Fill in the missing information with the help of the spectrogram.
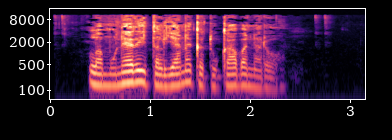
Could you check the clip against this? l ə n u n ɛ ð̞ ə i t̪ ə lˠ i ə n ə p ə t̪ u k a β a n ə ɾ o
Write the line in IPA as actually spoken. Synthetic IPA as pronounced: l ə m u n ɛ ð̞ ə i t̪ ə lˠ i a n ə k ə t̪ u k a β ə n ə ɾ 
